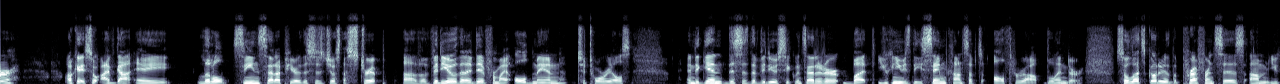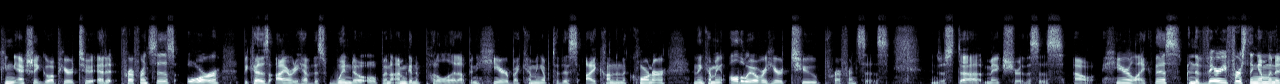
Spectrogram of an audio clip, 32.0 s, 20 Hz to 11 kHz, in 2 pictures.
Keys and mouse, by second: 4.5-8.4 drag, 8.7 shift+Left, 15.7-18.3 drag, 20.0-21.0 drag, 23.0-26.4 drag, 28.1-30.8 drag.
